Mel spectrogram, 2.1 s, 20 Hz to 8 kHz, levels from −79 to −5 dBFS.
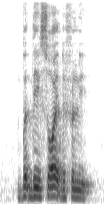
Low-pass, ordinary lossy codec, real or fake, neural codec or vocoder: none; none; fake; codec, 16 kHz, 4 kbps, FunCodec, trained on Chinese and English, 50 frames a second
